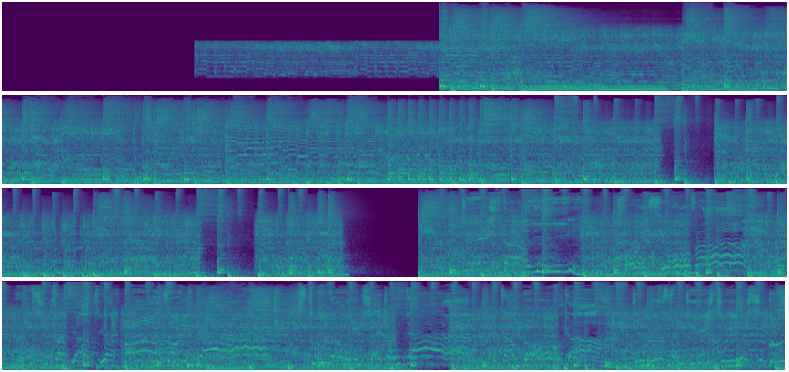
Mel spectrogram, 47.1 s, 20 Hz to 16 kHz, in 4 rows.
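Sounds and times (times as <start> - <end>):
thin filtered electric guitar riff: 2.9 - 21.8, 22.5 - 26.6
rock band playing instrumental: 6.6 - 28.8, 29.8 - 47.0.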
